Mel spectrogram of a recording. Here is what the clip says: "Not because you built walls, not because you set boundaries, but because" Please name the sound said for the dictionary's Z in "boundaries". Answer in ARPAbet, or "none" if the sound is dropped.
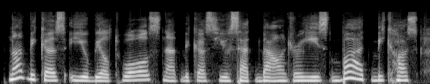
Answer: S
